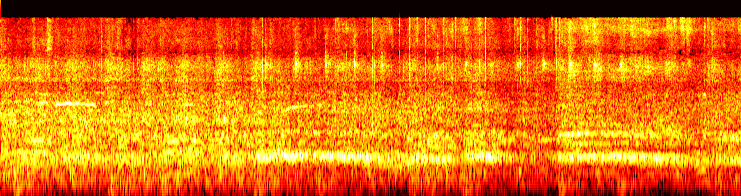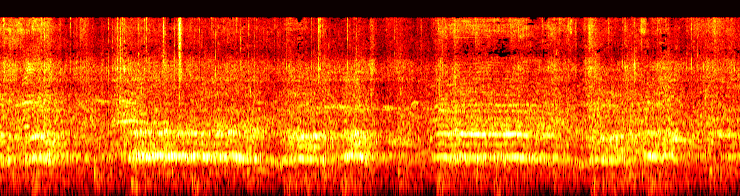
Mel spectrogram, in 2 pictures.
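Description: A stadium crowd cheers and claps.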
